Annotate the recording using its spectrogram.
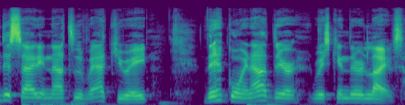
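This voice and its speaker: A man in a Puerto Rican accent speaks at a fairly high pitch with ordinary pitch variation, in a dry, close sound with no echo. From Puerto Rico. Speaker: rant commentator. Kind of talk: rant. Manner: animated.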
